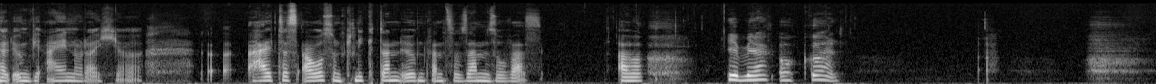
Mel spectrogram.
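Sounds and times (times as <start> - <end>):
speech: 0.0 - 5.5, 6.2 - 8.5
soft mouth clicks: 9.8 - 10.1
drawn-out breathy yawn with faint voiced groan: 10.9 - 11.5.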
